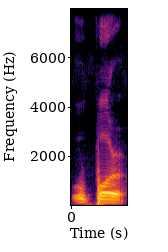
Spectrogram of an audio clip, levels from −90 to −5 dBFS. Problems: constant background noise, continuous background conversations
